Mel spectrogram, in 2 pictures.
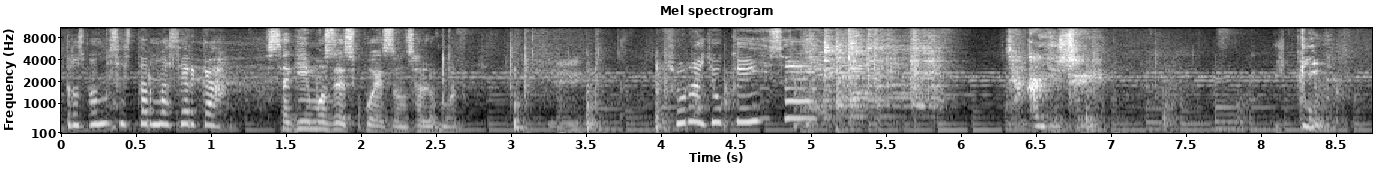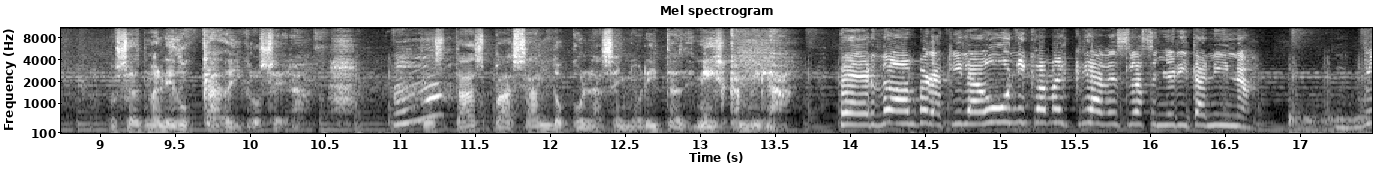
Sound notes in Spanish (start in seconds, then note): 4.8 Ruido de la tapa de olla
